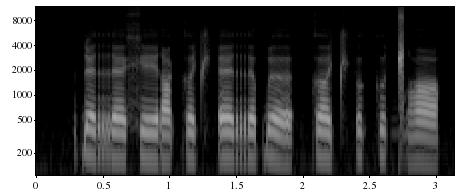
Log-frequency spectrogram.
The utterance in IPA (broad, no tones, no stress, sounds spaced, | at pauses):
ɗ ɛ r ɛ x e ɾ ɑ k ʌ t͡ʃʼ ɛ r ə ɓ ə | k ʌ t͡ʃʼ ʊ k ʊ ɡ͡ǁ ɑ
